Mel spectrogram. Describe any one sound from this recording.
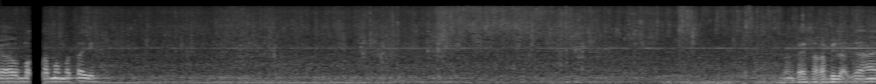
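Water gushes out of a hose and splashes onto the ground.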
